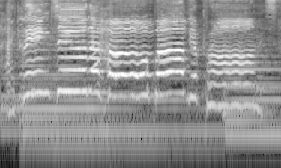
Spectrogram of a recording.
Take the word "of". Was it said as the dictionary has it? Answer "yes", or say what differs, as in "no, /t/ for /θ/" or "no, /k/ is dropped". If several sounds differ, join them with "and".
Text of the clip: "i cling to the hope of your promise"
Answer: yes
